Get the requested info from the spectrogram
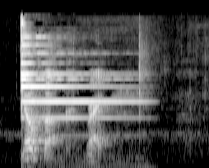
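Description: A bright chime sound effect of several high, bell-like tones rings out a quarter second in and fades away by about a second and a half. It marks the handy dandy notebook appearing.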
